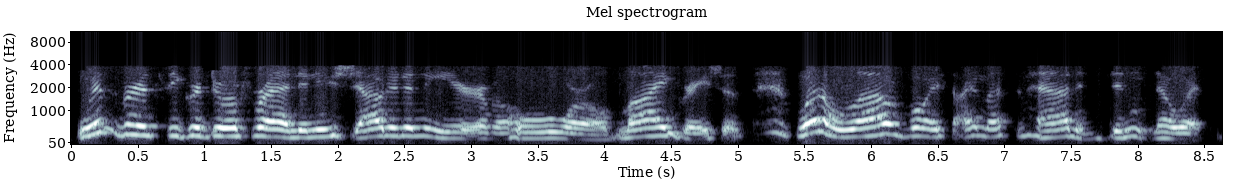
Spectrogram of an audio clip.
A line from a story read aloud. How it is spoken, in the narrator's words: said Johnny Chuck, wiping the tears of laughter from his eyes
